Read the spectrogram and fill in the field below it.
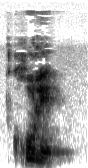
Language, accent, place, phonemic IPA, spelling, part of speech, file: French, France, Lyon, /kʁu.le/, crouler, verb, LL-Q150 (fra)-crouler.wav
- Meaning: to collapse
